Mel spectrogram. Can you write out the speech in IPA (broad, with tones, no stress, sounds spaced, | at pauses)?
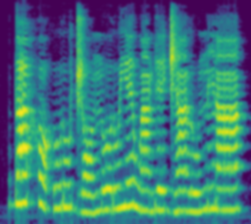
d a˦ h ɔ˦˨ h u˧ ɾ u˧ d͡ʒ ɔ˨ n o˧ ɾ u˧ j e˦ w ã˧ ɡ e˧ d͡ʒ ã˦ l u˧ n ĩ˦ ɾ ã˦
